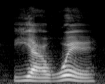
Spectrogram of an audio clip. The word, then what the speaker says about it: Yahweh: Son solamente vocales. Y solamente no hay vocales. Y por eso tiene que tratar de pronunciar las palabras Yahweh, poner una A y una E, pero nadie sabe con certeza qué vocales se usarían en este nombre.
